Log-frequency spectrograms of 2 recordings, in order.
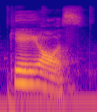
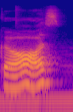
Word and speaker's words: chaos: heart and the next word is this it's chaos it's not cause it's chaos repeat after me chaos right let's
